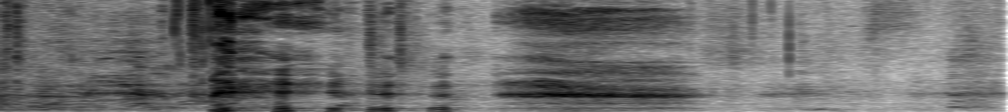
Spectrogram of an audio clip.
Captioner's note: all laughing; laughing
